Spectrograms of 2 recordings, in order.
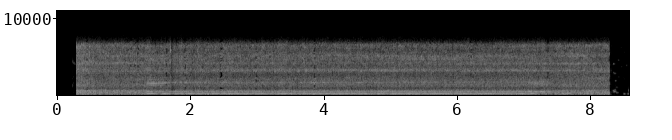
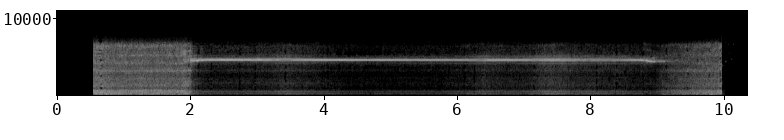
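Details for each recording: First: Milling a slot with a short tool: steady, even cut with a low hum and no chatter whistle, unlike the long tool, which whistles from vibration. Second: Milling the same slot with an extra-long end mill instead of a short one; piercing, steady high whistle over the cut is chatter from the long tool vibrating.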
